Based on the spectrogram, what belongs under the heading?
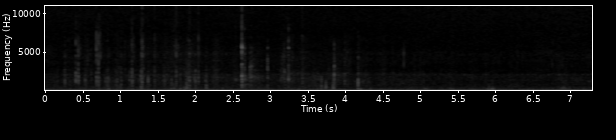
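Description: A car engine idling, a steady low hum, under scattered short clicks and snow crunches as a snowboarder ratchets his strap bindings closed. The sharpest click comes about two and a half seconds in.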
